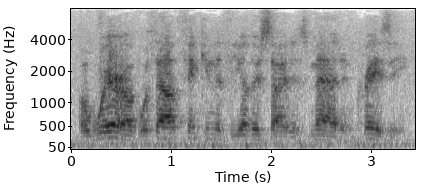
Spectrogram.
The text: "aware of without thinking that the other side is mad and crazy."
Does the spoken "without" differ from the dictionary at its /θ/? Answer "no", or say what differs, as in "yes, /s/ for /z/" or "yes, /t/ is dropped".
no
